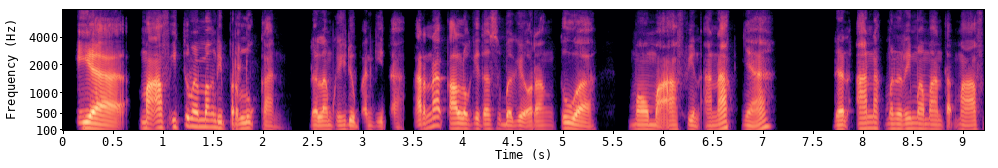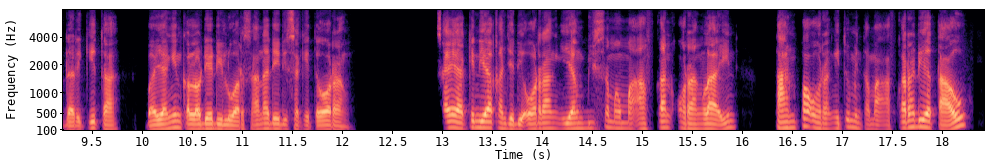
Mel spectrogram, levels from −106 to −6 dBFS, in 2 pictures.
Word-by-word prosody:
Iya. 135 -5 +8 0.2
Maaf 150 +4 +4
itu 165 +4 -2
memang 170 -2 +1
diperlukan 130 - -3 0.3
dalam 105 0 -1
kehidupan 100 -1 -6
kita, 95 0 -12
karena - - 0
kalau 125 -1 +4
kita 115 -1 -5
sebagai 110 -3 -3
orang 100 0 -4
tua 125 -10 +1 0.3
mau 110 0 0
maafin 105 -1 -1
anaknya 100 +1 -1 0.6
dan 110 +1 +1
anak 130 -1 -2
menerima 120 0 -3
mantap 110 -1 -5
maaf 105 0 -1
dari 95 0 -2
kita, 110 -7 -2 0.3
bayangin 120 +8 +3
kalau 115 -5 +4
dia 125 - +4
di 120 - -2
luar 110 -2 +1
sana 115 +4 -3
dia 125 - 0
disakiti 110 -2 -6
orang. 105 -4 +2 0.9
Saya 145 -1 +3
yakin 155 - -5
dia 150 - +8
akan 140 -2 -3
jadi 120 - -1
orang 130 +2 +1
yang 130 0 0
bisa 140 +4 -8
memaafkan 135 +1 -3
orang 125 -4 -2
lain, 125 +4 +3 0.5
tanpa 150 +6 +2
orang 130 -4 -3
itu 130 +6 -8
minta 145 -6 -9
maaf 105 -2 -7
karena 145 +3 +2
dia 165 -1 +4
tahu 175 - +4
125 Hz, 170 wpm, -26 LUFS, 110-140 Hz, 0.9 s, Iya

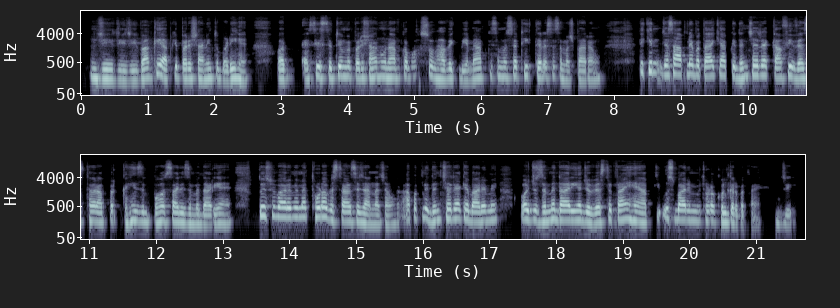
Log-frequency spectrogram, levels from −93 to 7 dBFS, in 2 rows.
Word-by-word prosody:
जी, 150 -2 +1
जी, 140 -1 -6
जी 135 +1 -5
वाक़ई 160 +7 +2
आपकी 150 - +2
परेशानी 155 -2 0
तो 155 - -4
बड़ी 145 +2 +1
है 135 -3 -2 0.5
और 145 +1 +2 0.2
ऐसी 165 +4 +2
स्थितियों 170 +1 +1
में 175 -1 -1
परेशान 160 +1 0
होना 170 -1 +1
आपका 165 +2 -2
बहुत 175 +1 -11
स्वाभाविक 155 -4 -1
भी 135 - -4
है 135 - -3
मैं 150 - -1
आपकी 165 +3 -4
समस्या 170 0 -2
ठीक 185 0 -5
तरह 165 - +3
से 175 +2 -8
समझ 140 -7 -6
पा 135 -1 0
रहा 135 +1 -5
हूँ। 160 - -11 0.6
लेकिन 240 0 0
जैसा 200 +2 +3
आपने 205 +1 +1
बताया 185 -1 +2
कि 195 - 0
आपकी 185 -1 0
दिनचर्या 190 +4 +2
काफ़ी 165 +2 +2
व्यस्त 155 +1 -1
है 170 - +4
और 165 - +3
आप 155 0 -2
पर 175 - -1
कहीं 165 +4 -2
ज़ि 165 - -2
बहुत 165 +2 0
सारी 155 -2 +2
ज़िम्मेदारियाँ 140 0 -2
हैं। 140 +2 -11 0.4
तो 250 - +5
इस 245 0 +1
बारे 225 -1 +6
में 225 0 +1
मैं 230 0 +1
थोड़ा 230 0 +6
विस्तार 170 -4 +1
से 165 0 -1
जानना 135 -3 0
चाहूँगा। 135 +2 -8
आप - - -2
अपनी 210 0 -1
दिनचर्या 200 +2 +1
के 190 0 +1
बारे 165 +1 +4
में 180 +1 -3 0.4
और 190 - +6
जो 185 0 -1
ज़िम्मेदारियाँ, 180 +1 +3
जो 160 -2 +2
व्यस्तताएँ 185 +6 +1
हैं 175 -2 0
आपकी 150 0 -5
उस 210 -2 0
बारे 185 -1 +4
में 175 0 -4
भी 170 - -12
थोड़ा 175 0 +2
खुलकर 155 -1 +1
बताएँ? - - -16 0.2
जी। - - -12
165 Hz, 220 wpm, -24 LUFS, 155-185 Hz, 0.6 s, बारे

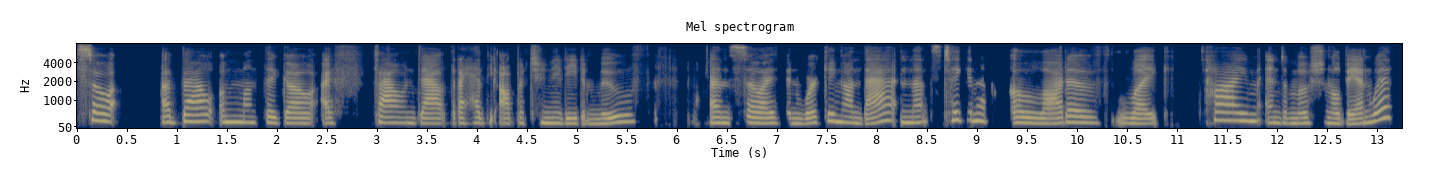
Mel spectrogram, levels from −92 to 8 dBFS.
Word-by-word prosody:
so, 270 -4 +4 0.5
about 240 +4 +2
a 215 - -2
month 220 -2 0
ago, 185 -2 +1
I - - +3
f 190 - -12 0.3
found 195 -2 +1
out 180 -1 +3
that 190 - -7
I - - +5
had 185 0 -4
the - - -8
opportunity 185 -1 0
to - - -4
move, 200 +9 -1 0.7
and 195 -1 +2
so, 195 +1 +1
I've 185 0 +1
been 180 -1 -3
working 205 +6 +2
on 200 -3 0
that, 240 +11 +3
and 200 -1 +1
that's 210 +4 -4
taken 285 -2 -1
up 245 - -3 0.2
a 195 +1 +3
lot 185 0 +1
of, 205 -2 +1 0.2
like, 180 -2 0 0.4
time 275 -3 +2
and 195 0 -2
emotional 180 0 -2
bandwidth, 210 - +2
195 Hz, 160 wpm, -24 LUFS, 185-225 Hz, 0.7 s, I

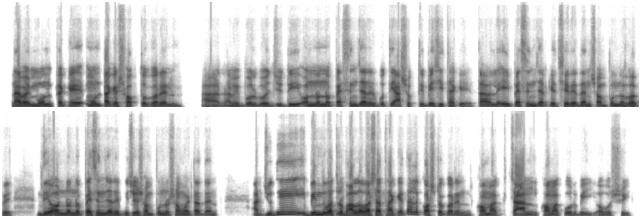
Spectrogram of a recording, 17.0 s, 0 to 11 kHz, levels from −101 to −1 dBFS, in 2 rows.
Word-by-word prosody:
না 140 - +5
ভাই - - +5
মনটাকে, 120 +1 +1 0.2
মনটাকে 125 +1 +3
শক্ত 110 - 0 0.2
করেন। 120 +1 +2 0.5
আর 90 0 -3
আমি 100 +1 -3
বলবো 105 0 -2 0.2
যদি 105 +1 -2 0.2
অন্যান্য 115 0 +1
প্যাসেঞ্জারের 110 0 +1
প্রতি 115 - -5
আসক্তি 110 +1 -6
বেশি 110 +1 -1
থাকে 105 +1 -3 0.2
তাহলে 100 0 +1
এই 115 - +2
প্যাসেঞ্জার 110 -2 0
কে 105 - 0
ছেড়ে 115 +1 +2
দেন 110 - +1
সম্পূর্ণভাবে। 110 +4 -1 0.4
দিয়ে 135 0 +5
অন্যান্য 130 0 +2
প্যাসেঞ্জার 130 -1 +3
এর 120 - -3
পিছনে 125 0 0
সম্পূর্ণ 115 +1 -2
সময়টা 110 0 +1
দেন। 95 0 -3 0.5
আর 100 - 0
যদি 160 +10 +1 0.4
বিন্দুমাত্র 180 -2 +5
ভালোবাসা 140 +3 +6
থাকে 110 -1 +1
তাহলে 240 -4 0
কষ্ট 145 -2 +1
করেন। 110 +1 -1 0.2
ক্ষমা 115 0 +1 0.2
চান। 105 0 +4 0.2
ক্ষমা 110 -1 +1
করবেই 100 -4 -5 0.2
অবশ্যই। 95 +1 -9
115 Hz, 155 wpm, -23 LUFS, 105-125 Hz, 0.5 s, ভালোবাসা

